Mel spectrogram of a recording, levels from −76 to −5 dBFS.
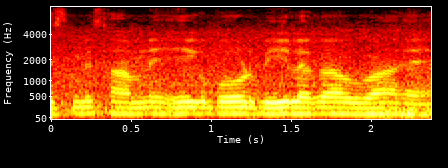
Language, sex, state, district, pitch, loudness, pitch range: Hindi, male, Uttar Pradesh, Shamli, 120 Hz, -15 LUFS, 115-120 Hz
